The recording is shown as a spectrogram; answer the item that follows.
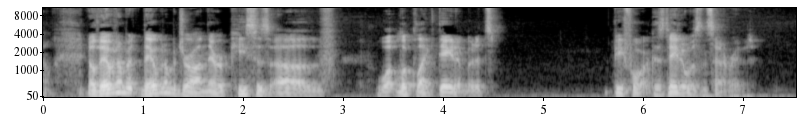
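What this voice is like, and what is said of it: Boston accent. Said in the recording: “You're Boston ... you're all gonna have to deal with my Boston accent”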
